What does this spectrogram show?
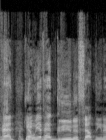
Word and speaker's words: Grüner Veltliner: okay we have had greener feltina in the past wait is are we gonna make people mad by doing that by pronouncing it correctly with the correct answer I figure if you're a German speaker or you're from Austria you will appreciate that we are trying to pronounce it right right and we're only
